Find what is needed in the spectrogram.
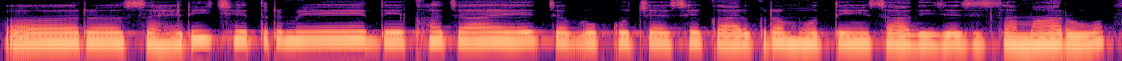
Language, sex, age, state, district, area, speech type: Hindi, female, 18-30, Madhya Pradesh, Bhopal, urban, spontaneous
